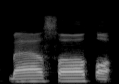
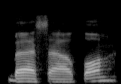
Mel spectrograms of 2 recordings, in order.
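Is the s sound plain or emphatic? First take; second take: emphatic; plain. First: The s sound is thick and emphatic. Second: The s sound is plain and light. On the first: "Bukan sin lagi tapi sod" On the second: "ada yang baca basato"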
